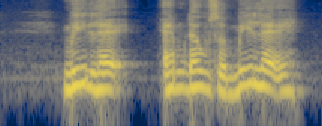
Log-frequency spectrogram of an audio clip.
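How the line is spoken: Shocked cry. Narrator (Vietnamese): anh chàng đã bàng hoàng kêu lên

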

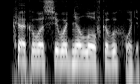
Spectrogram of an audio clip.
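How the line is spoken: Laughing, teasing. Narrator (Russian): смеялась она, поддразнивая Клайда

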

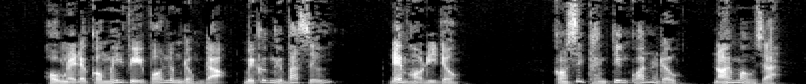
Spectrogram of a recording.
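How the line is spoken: Shouted demand. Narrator (Vietnamese): Đỗ Ngọc quát hỏi

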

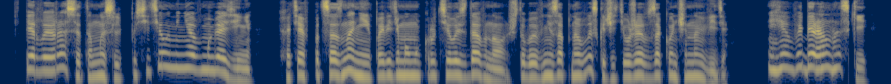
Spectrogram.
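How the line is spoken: Giggle. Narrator (Russian): хихикнул Везин

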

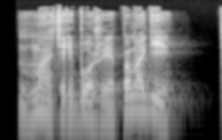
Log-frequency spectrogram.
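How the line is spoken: Soldier's trembling whisper. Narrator (Russian): трясущимися губами шептал солдат

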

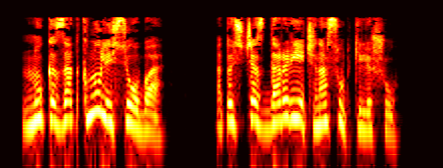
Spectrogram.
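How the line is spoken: Barking snap. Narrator (Russian): Рявкнула я

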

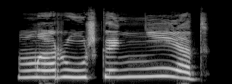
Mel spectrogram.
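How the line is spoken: Scream. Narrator (Russian): закричала

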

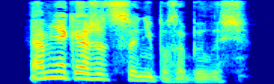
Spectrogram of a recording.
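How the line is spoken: Calm. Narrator (Russian): спокойно сказал Боудри

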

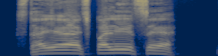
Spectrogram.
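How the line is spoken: Barked. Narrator (Russian): гаркнул лейтенант

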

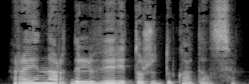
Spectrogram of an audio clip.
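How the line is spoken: Embarrassed mutter. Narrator (Russian): пробормотала, чувствуя себя полной идиоткой

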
